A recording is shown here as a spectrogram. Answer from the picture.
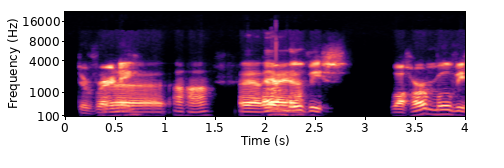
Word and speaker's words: DuVernay: I've always said that girl or that lady, not girl, Ava, I can't pronounce DuVernay. How do you say her last name? DuVernay.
